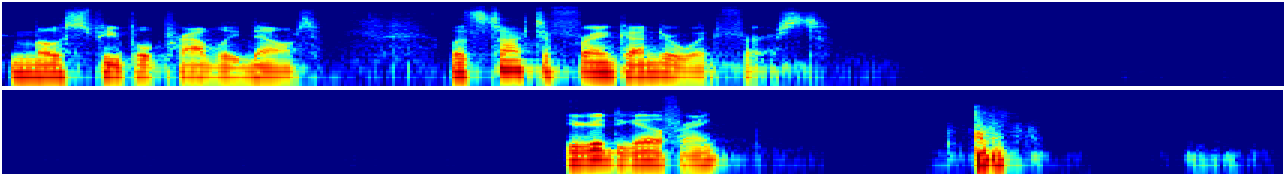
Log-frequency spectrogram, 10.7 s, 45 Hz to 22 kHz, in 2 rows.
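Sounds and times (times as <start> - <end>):
speech: 0.0 - 3.5, 7.7 - 8.4
man slamming a desk: 9.3 - 9.8.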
